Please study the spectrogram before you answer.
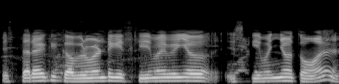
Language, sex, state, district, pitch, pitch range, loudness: Urdu, male, Uttar Pradesh, Budaun, 155 Hz, 145-165 Hz, -16 LUFS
